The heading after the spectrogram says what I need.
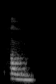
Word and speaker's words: thumb: Somebody unmute yourself and you can just say, what is this and how will you pronounce? Can someone raise your hand? Who wants to? Who wants to try? Yes, Sambhav. Thumb.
